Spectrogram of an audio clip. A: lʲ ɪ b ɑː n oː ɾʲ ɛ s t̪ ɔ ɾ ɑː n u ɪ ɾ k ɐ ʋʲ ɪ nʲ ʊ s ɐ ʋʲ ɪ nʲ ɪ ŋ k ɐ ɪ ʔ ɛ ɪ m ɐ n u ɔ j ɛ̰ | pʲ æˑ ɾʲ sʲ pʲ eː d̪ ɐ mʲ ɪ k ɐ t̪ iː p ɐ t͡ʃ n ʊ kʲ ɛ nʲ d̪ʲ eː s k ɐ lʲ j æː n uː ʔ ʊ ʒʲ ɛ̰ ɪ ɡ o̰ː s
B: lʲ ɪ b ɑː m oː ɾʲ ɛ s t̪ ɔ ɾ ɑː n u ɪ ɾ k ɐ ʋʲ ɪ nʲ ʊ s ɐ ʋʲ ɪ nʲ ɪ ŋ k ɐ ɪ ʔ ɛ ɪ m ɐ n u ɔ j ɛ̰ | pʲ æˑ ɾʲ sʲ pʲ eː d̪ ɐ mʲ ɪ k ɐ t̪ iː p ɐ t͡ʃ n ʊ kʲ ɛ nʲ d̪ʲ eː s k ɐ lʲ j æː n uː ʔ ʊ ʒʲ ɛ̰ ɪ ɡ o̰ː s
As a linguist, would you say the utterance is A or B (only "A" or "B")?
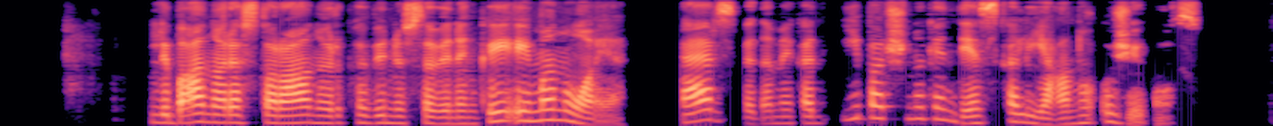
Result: A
